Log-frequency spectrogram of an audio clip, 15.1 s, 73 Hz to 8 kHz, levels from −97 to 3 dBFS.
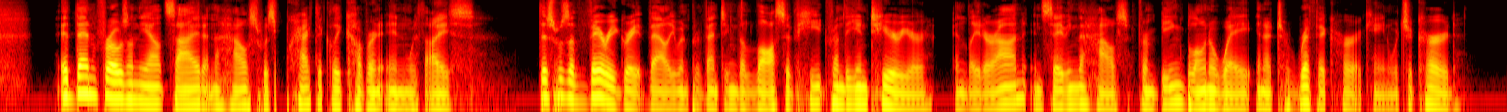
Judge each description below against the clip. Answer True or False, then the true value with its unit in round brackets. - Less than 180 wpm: False (185 wpm)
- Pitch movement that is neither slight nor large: True (3.7 semitones)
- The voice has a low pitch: True (95 Hz)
